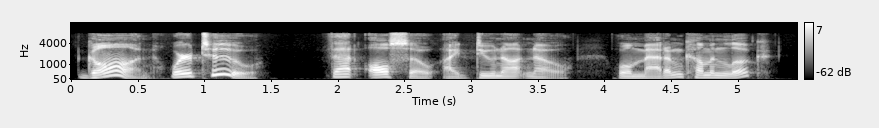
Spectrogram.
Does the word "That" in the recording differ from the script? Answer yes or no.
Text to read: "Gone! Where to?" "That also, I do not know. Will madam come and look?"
no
